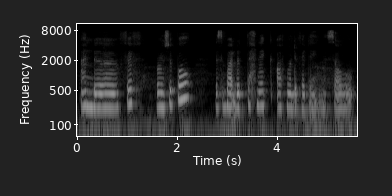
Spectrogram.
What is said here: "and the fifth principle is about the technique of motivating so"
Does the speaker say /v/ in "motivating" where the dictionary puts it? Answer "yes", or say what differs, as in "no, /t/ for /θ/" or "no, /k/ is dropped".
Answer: no, /f/ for /v/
